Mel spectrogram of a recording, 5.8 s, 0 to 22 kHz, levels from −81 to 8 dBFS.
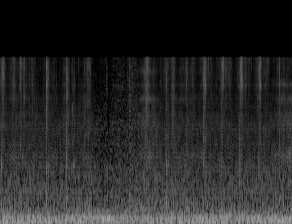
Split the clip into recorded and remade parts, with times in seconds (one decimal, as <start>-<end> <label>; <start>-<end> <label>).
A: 0.0-1.9 remade; 1.9-2.8 recorded; 2.8-5.8 remade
